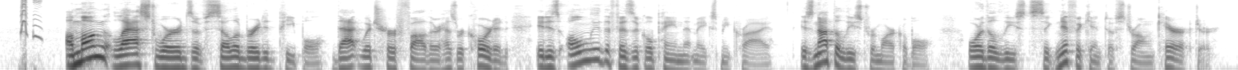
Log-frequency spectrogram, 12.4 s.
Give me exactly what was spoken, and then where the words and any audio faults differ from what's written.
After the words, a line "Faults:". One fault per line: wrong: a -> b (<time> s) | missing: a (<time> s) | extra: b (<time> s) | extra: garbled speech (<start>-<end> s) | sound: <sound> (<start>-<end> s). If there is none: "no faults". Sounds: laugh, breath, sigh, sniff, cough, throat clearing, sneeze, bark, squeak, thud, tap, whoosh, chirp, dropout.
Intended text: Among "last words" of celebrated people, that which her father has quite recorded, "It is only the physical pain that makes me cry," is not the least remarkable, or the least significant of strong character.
Among "last words" of celebrated people, that which her father has recorded, "It is only the physical pain that makes me cry," is not the least remarkable, or the least significant of strong character.
Faults:
sound: squeak (0.2-0.4 s)
missing: quite (4.6 s)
